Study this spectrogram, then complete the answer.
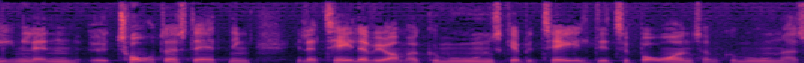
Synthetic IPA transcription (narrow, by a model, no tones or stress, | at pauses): enlænn̩t͡sʰɒ̰ːd̥æɐsd̥æd̥ne̝ŋ | elɐt͡sʰɛ̰ːlɐʋiɒ̽mækʰo̝muːnn̩sɡ̥æb̥e̝t͡sʰɛ̰ːləd̥e̝t͡sʰe̝lb̥ɒʊɐnsɒ̽mkʰo̝muːnn̩hɑ̈s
